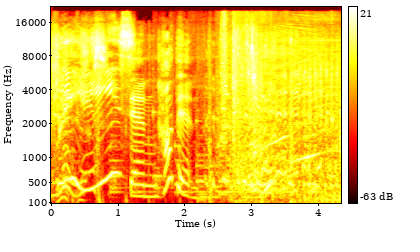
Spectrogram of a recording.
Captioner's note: laughing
